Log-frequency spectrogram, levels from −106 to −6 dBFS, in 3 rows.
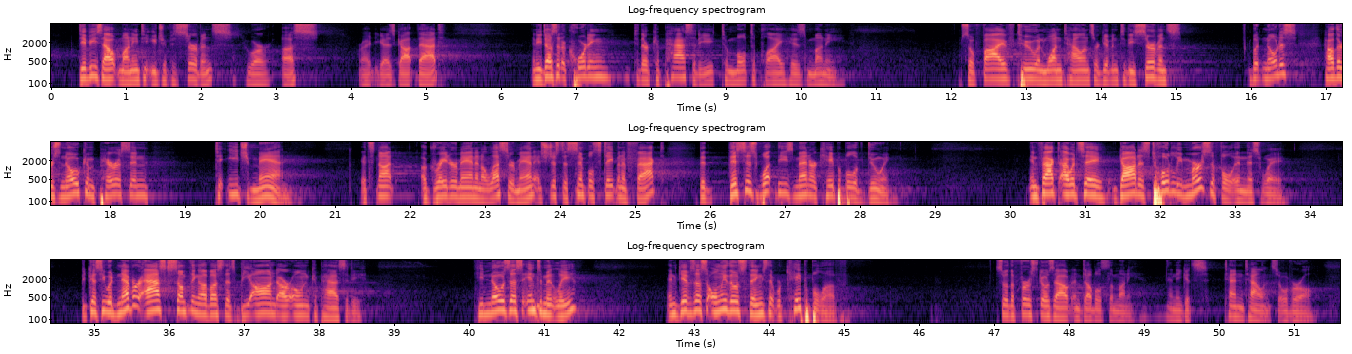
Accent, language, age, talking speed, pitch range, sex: American, English, 30-49, 150 wpm, 120-170 Hz, male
